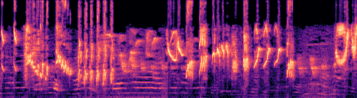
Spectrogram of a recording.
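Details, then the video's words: Orange-headed thrush female singing to attract a male: loud varied phrases of rapid chirps, rolling warbles and high whistled slurs, with short pauses between bursts. "Kicau Anis Merah Betina Pemikat Anis Merah Jantan Biar Gacor"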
